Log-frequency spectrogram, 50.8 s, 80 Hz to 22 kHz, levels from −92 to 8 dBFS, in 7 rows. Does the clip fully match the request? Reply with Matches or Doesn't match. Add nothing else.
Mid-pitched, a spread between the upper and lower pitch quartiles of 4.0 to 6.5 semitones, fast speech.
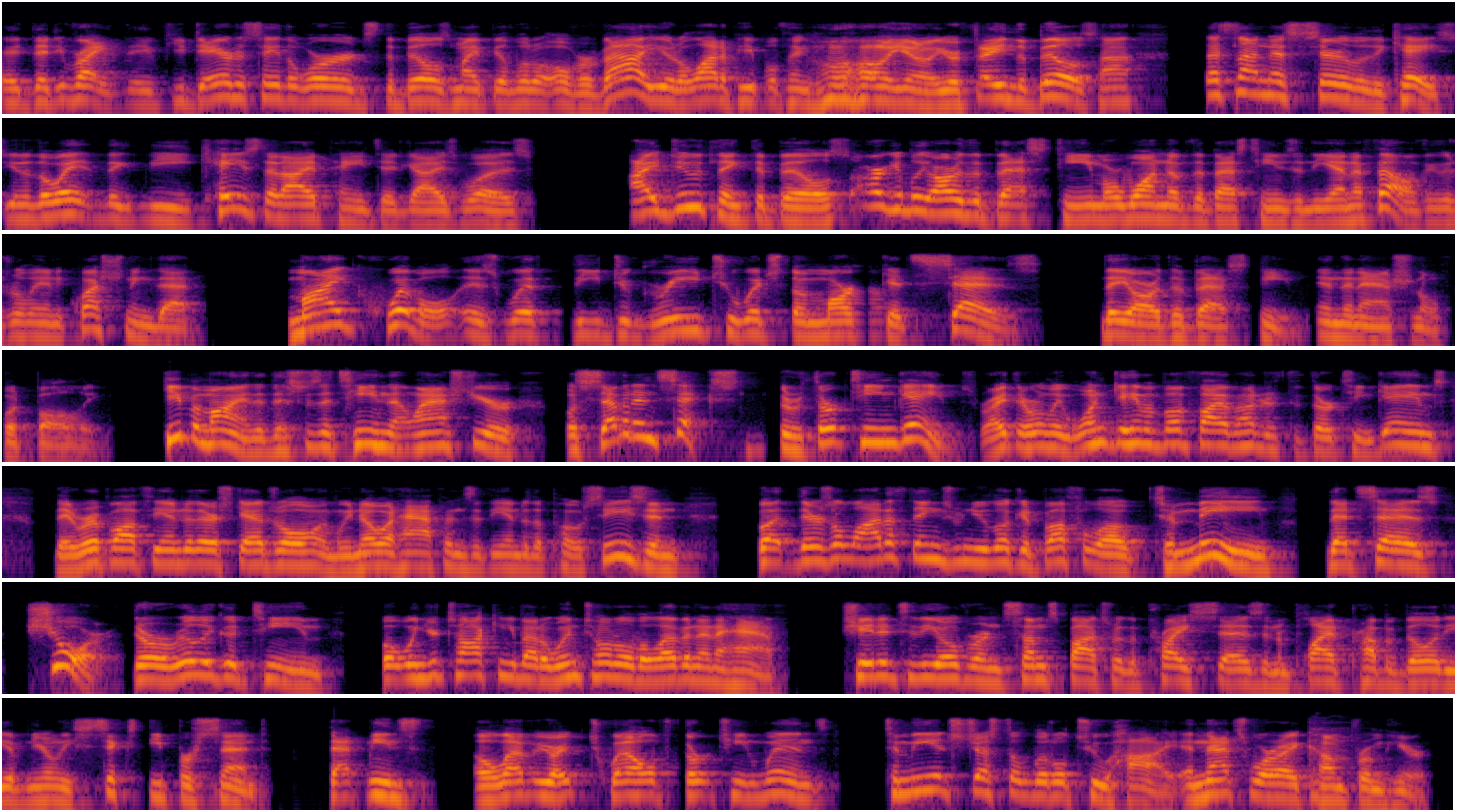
Matches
